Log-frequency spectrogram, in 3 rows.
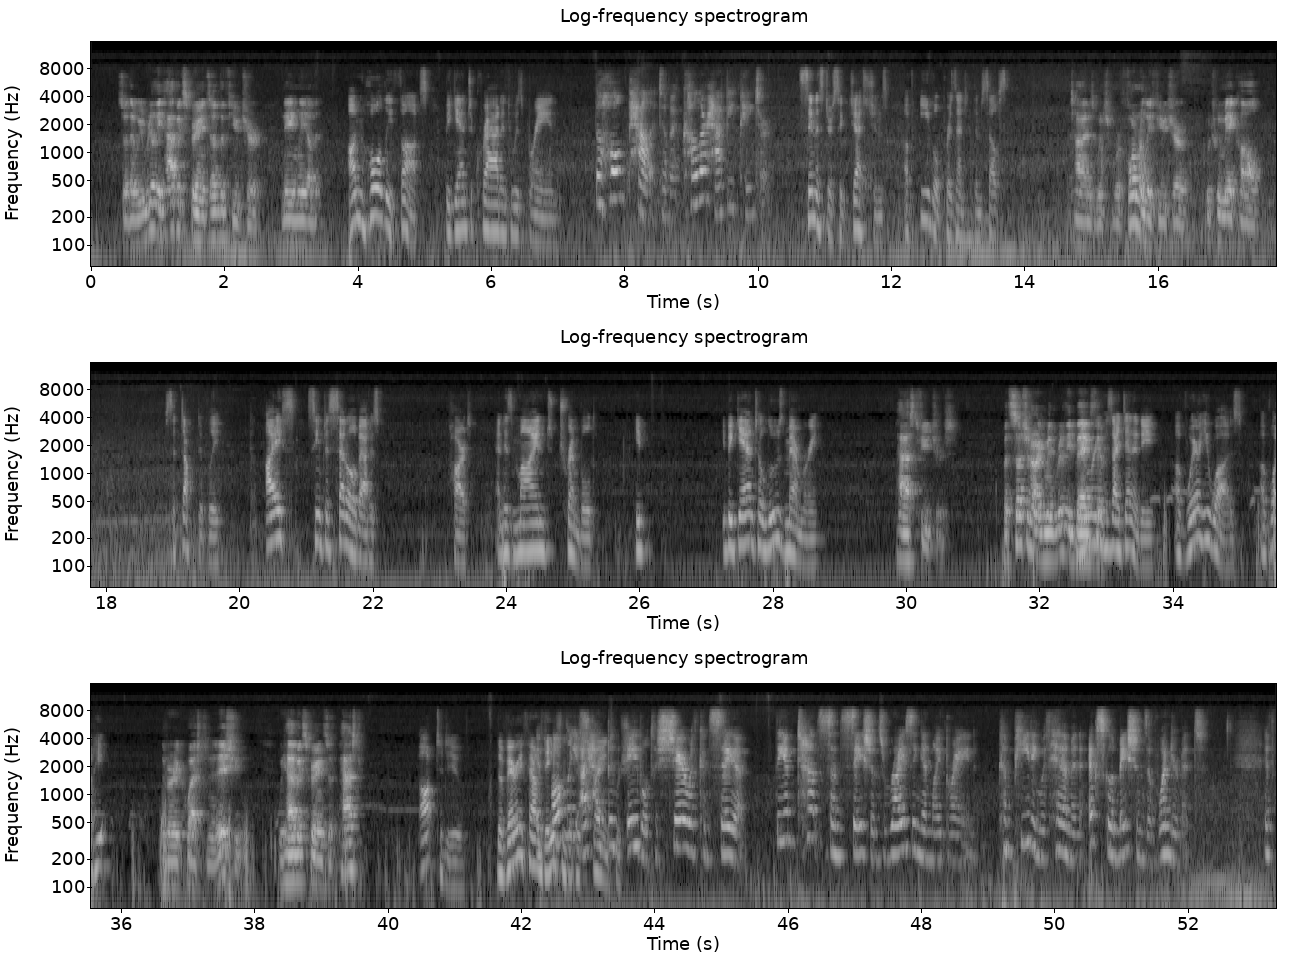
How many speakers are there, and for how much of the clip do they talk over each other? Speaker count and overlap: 3, about 4%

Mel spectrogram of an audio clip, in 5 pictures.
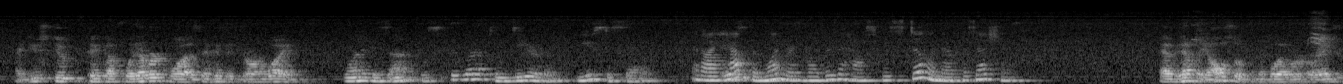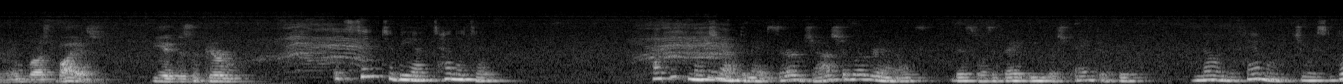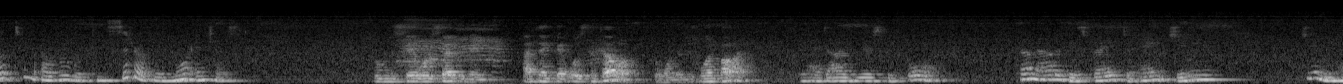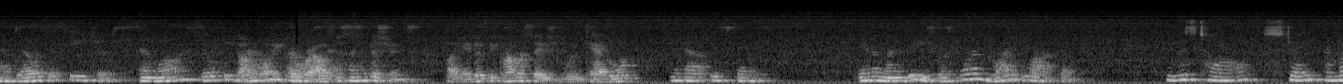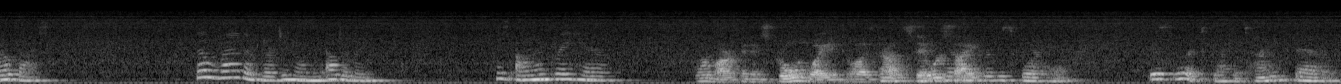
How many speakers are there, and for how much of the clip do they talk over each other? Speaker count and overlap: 3, about 5%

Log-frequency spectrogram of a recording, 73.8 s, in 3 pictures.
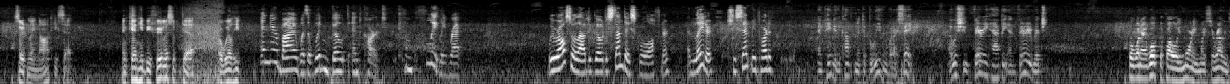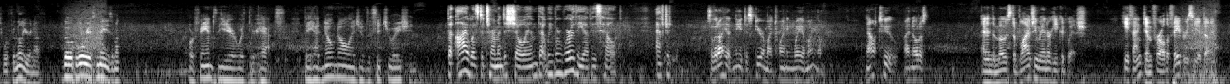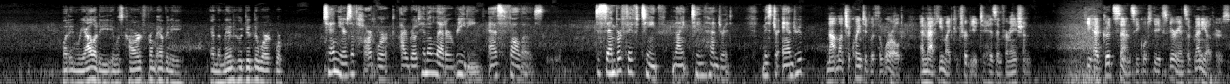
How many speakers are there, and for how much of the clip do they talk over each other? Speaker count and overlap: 10, no overlap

